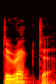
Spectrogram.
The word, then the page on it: director: anglais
